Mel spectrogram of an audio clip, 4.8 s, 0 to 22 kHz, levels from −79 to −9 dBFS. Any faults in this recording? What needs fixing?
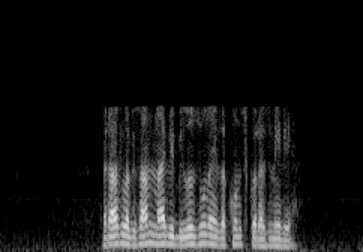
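The whole clip carries GSM full-rate codec damage, and it is plainly audible. The speech has a buzzy, gravelly texture because the codec rebuilds the voice from a vocal-tract model driven by a coarse, regularly spaced pulse excitation, at a rate that fits 13 kbps. Nothing survives above 3.8 kHz. Simple telephone band-limiting would sound dull but smooth; here the roughness sits inside the passband itself. To prevent this, capture or route the speech over a wideband path rather than a GSM full-rate link.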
